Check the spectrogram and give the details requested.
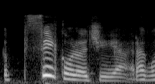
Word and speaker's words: psicologia: 뿌가 발음이 없기 때문에 psicologia라고 하는데 이런 단어들.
